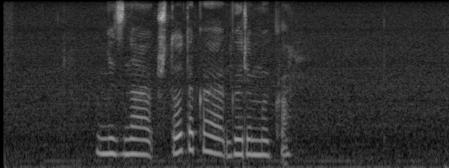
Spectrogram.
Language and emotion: Russian, sad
